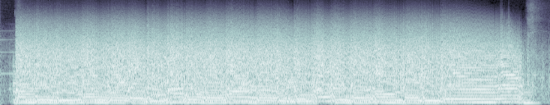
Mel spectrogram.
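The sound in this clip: Distorted electric guitar, tuned down, plays a loud, dense riff in a steady, chugging rhythm. Low notes repeat in choppy patterns throughout with no pause until it cuts off near the end.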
